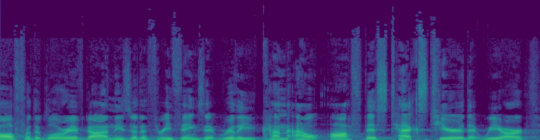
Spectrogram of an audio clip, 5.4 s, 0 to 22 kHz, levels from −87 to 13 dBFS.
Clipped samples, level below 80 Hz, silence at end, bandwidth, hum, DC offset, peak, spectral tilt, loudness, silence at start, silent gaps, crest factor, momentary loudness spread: under 0.1%; -56 dBFS; 0 s; 19 kHz; none; under 0.1%; -2 dBFS; -6 dB/octave; -20 LUFS; 0 s; none; 18 dB; 5 LU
